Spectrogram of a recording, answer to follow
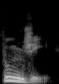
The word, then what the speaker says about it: fungi: the island is called funji it's spelled like fungi but it's pronounced funji and it basically I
